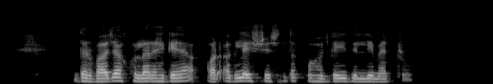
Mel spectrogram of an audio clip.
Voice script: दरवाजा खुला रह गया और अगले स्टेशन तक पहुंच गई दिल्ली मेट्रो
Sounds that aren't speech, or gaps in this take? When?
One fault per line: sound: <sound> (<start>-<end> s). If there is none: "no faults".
no faults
